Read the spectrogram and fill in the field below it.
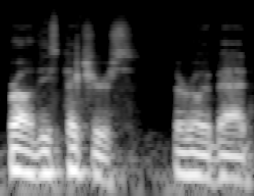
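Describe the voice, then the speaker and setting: A man's voice: sits low, fairly even intonation, normal speed, mellow, husky. Blunt, heated man hosting a talk show. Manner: blunt, heated, repeats words when worked up.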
